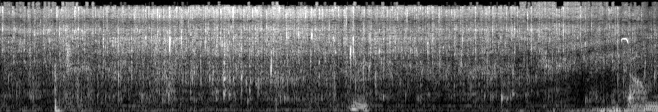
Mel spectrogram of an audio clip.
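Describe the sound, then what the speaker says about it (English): Water trickles from a spring inside a dark hole along a trail, a faint continuous dribble with a few soft splashes and handling noises near the end. "You have to reach your arm into this dark hole to get your water."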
